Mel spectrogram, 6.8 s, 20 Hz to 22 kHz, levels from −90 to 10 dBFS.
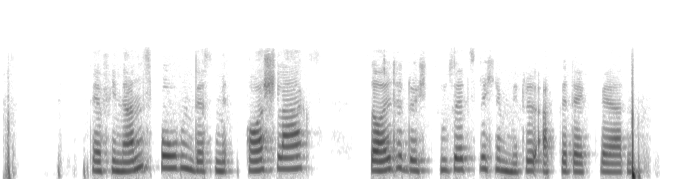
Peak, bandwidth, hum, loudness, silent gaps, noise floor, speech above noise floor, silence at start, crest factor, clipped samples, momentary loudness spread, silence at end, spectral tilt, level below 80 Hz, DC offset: -2 dBFS; 7 kHz; none; -26 LUFS; none; -82 dBFS; 56 dB; 0.05 s; 24 dB; under 0.1%; 9 LU; 0.35 s; -9 dB/octave; -40 dBFS; under 0.1%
